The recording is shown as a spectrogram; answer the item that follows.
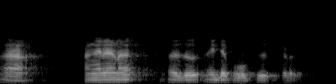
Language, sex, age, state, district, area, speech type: Malayalam, male, 30-45, Kerala, Malappuram, rural, conversation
